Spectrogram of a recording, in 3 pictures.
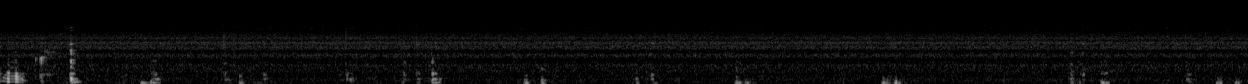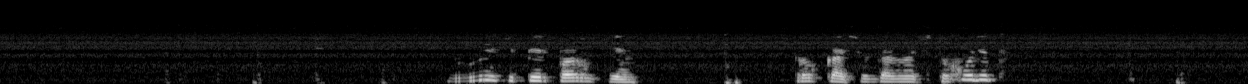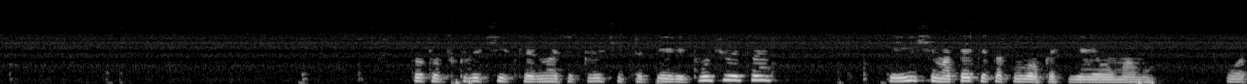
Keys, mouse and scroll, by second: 1.6 shift+middle click, 2.6-3.6 middle drag, 5.2 r, 6.4 click, 7.2 f, 8.8 g, 10.7 click, 11.1-11.8 middle drag, 12.2 g, 14.2 click, 14.9 middle click, 16.2 click, 17.2-18.2 middle drag, 19.8 g, 21.6 click, 21.9-23.7 middle drag, 24.3-24.9 middle drag, 25.9 click, 27.9-28.6 middle drag, 29.4 r, 31.2 click, 31.6-32.7 middle drag, 33.3 click, 33.9 middle click, 36.3 g.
